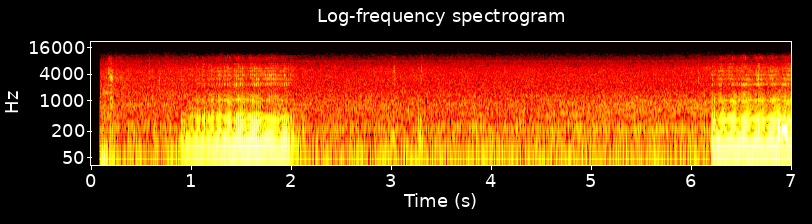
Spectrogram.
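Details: Stella sleeping on the couch, heard snoring from the kitchen: two low, buzzing snores about five seconds apart over steady room hum.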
